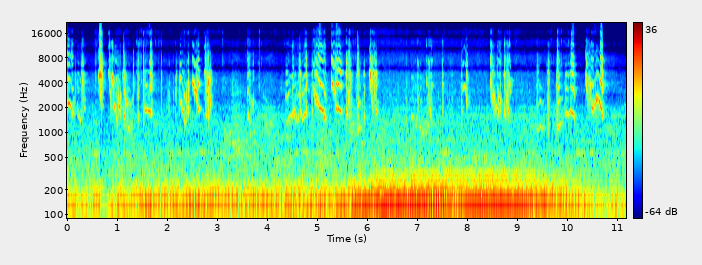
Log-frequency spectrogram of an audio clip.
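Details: Lovebirds kept as pets call in the evening with bursts of rapid, scratchy squawks in irregular clusters, partly masked by a loud low rumble like a passing vehicle.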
